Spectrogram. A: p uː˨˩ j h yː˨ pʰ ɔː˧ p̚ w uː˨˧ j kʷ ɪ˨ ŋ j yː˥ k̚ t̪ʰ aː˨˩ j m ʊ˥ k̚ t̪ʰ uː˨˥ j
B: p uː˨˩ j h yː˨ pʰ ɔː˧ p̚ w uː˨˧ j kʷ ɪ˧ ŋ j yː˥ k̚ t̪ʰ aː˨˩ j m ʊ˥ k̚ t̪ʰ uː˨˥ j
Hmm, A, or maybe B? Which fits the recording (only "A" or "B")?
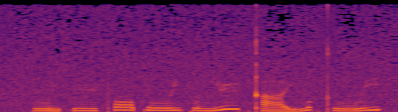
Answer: A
